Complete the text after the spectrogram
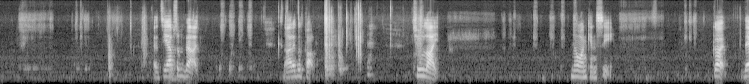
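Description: A felt-tip marker squeaks across paper.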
